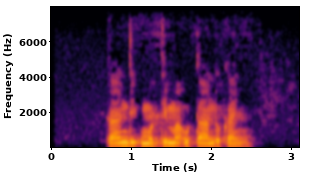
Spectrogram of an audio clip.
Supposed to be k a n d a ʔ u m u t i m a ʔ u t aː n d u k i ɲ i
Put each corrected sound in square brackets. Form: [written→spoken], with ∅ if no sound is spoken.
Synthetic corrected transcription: k a n d [a→i] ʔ u m u t i m a ʔ u t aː n d u k [i→a] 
